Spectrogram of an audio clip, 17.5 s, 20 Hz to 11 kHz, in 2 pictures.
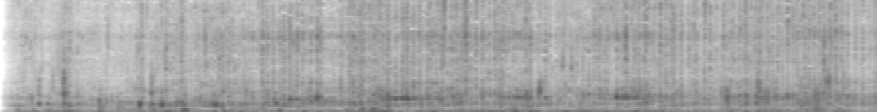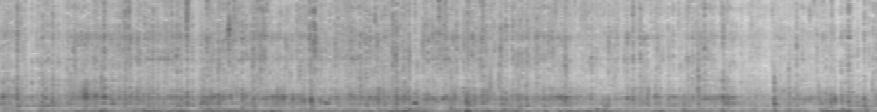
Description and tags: Warm flesh in a mechanical meat grinder(Eq,lmtr)
The sound of a mechanical, old meat grinder grinding ... flesh. In fact, there were boiled mushrooms. Yummy. Thus, not a single living thing was harmed during this recording. My stomach too.)))If it does not bother you, share links to your work where this sound was used. Recorded on a portable recorder Tasсam DR-05x
effects, game, violence, suspense, flesh, crunch, squish, slime, gore, squelch, movie, horror-fx, creature, bone, fx, blood, foley, meat, thrill, fear, sinister, zombie, cinematic, meat-grinder, film, monster, spooky, scary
